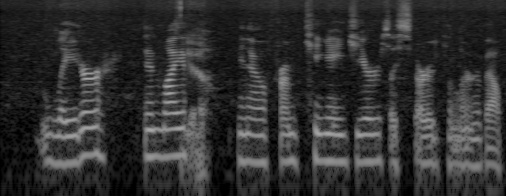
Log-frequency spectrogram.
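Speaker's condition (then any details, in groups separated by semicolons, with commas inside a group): Cleft palate, severe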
